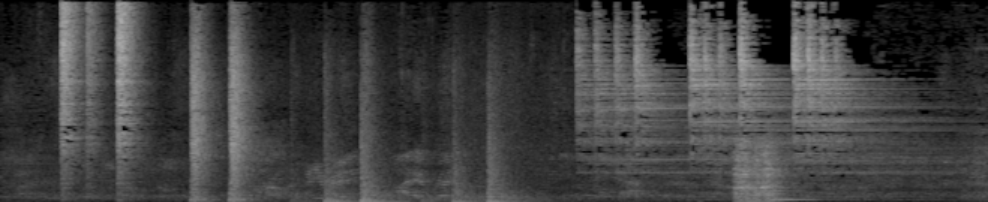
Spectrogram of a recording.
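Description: Drum kit played in loose, scattered hits, as in a warm-up or soundcheck rather than a song: several sharp strikes in the first two seconds, then a few deep, held low notes and another loud hit a little after six seconds, with no steady rhythm.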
